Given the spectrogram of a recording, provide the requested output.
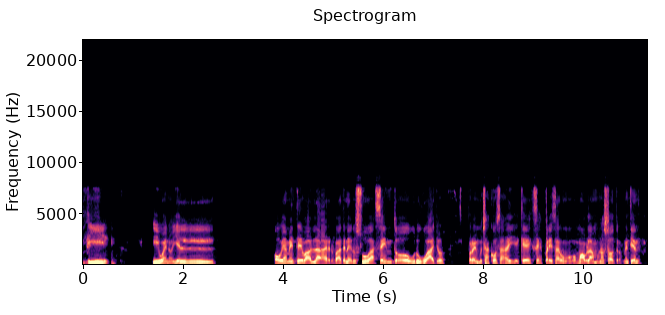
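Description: A man's voice: medium pitch, a little slow, no room sound. A Venezuelan man in his thirties answers interview questions over a muffled, lo-fi call line. The sound is dry and close, with no room around it. He talks earnestly and hesitantly, often repeating a word before he goes on. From Venezuela, Zulia. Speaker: interview guest. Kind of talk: casual remote interview. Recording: dry, dull lo-fi call audio.

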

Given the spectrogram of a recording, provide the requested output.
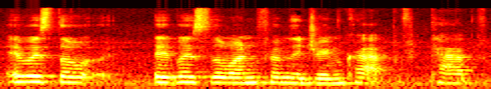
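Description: A young woman co-hosting a casual podcast chat, wry and deadpan, often laughing at her own awkwardness. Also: medium pitch, normal speed, noisy background. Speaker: podcast co-host.

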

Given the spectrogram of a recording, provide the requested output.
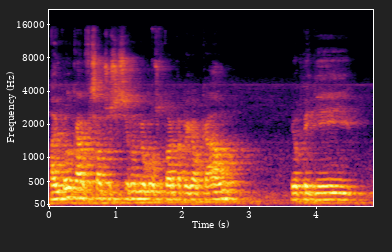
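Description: A Brazilian man recounts his story at a rapid clip, mellow in tone, repeating phrases and acting out dialogue as he goes. He is recorded from a distance in a very echoey room. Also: on the high side, steady tone, slight background noise. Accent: Brazilian Portuguese. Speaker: podcast guest telling his life story. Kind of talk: emotional personal storytelling in conversation.

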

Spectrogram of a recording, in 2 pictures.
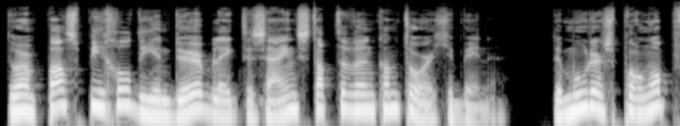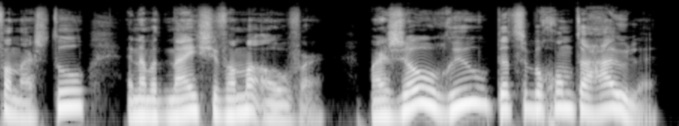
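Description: A man reading a children's novel aloud in a calm, measured storytelling manner. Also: fairly high pitch, no room sound, clean studio sound. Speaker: reader.

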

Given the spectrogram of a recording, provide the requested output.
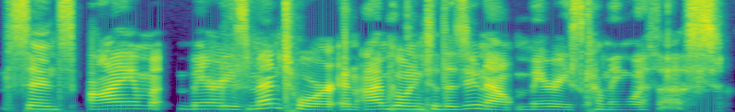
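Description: Bright-voiced woman player. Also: medium pitch, steady tone, unhurried. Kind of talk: tabletop role-play.

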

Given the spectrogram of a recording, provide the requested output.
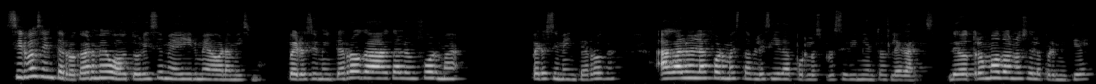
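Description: A woman's voice: a little high, steady tone, brisk, close to an everyday voice. A woman reading the curt, angry lines of a proud young man who refuses to be questioned. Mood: irritated. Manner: curt, sharp, rising anger.

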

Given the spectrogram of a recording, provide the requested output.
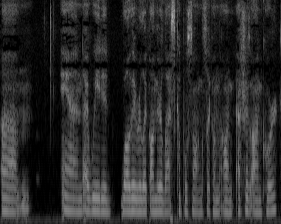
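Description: A woman's voice: on the low side, warm tone, breathy edge, dry recording, clean studio sound. A young woman telling a long concert story into her phone, chatty and full of "like" and "oh my God", acting out what people said. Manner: chatty, lots of "like" and "oh my God", acts out quotes. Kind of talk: casual storytelling.

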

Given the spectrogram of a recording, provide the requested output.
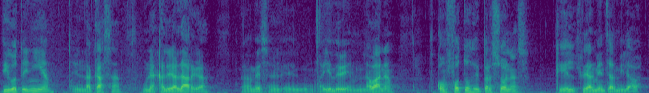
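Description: A man's voice: fairly low pitch, moderate pace. A man with a Rioplatense accent telling a personal story in an interview, reflective and checking in with the listener. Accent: Rioplatense Spanish. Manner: reflective, keeps asking "you know?". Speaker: interview guest. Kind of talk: candid anecdote telling.

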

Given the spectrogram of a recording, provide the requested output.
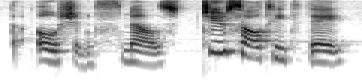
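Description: Woman doing a whiny grumpy storybook penguin, sighing complaints, swoopy pitch. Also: big pitch swings, moderate pace, faint music behind. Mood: grumbling.

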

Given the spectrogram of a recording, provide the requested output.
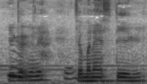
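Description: Young man, Javanese accent, teasing co-host, mid-pitched voice, faint music underneath. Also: lively intonation, dark tone. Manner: teasing, encouraging, quick back-channel replies. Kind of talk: casual chat.

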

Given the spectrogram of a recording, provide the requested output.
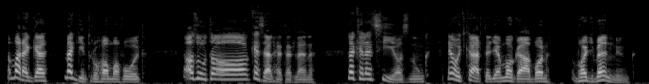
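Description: A man's voice: on the high side, big pitch swings, pushed and bright, no room sound, studio quality, full character voice. A man voicing a bewildered, anxious hospital nurse in an audiobook. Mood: puzzled. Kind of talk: audiobook character voice.

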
